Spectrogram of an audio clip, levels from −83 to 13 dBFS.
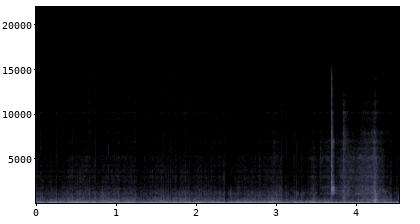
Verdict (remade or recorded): remade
